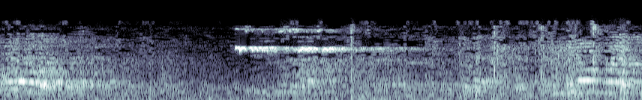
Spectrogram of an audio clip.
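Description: A referee's whistle blown once, a single steady high blast of under a second about halfway through, over the voices and chatter of a gym crowd.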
